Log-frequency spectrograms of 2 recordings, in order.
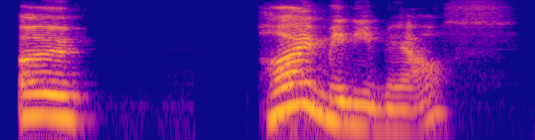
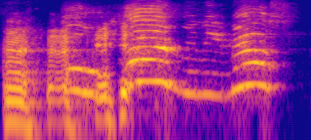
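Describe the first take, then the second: First: It is said in a normal voice. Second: It is said in a Mickey Mouse voice.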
